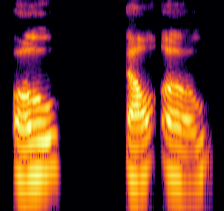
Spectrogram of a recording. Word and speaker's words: AOLO: It's it's a AO L O. AOLO is how I pronounce it.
